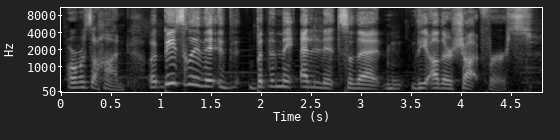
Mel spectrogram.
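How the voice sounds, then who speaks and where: A woman's voice: mid-range voice, sing-song, fairly quick. Woman streamer just chatting, lots of laughing, voice jumps around a lot. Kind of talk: casual chat.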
